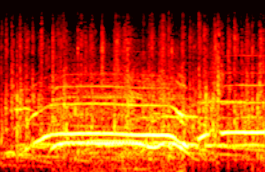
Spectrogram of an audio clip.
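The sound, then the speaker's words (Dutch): Audience cheering and applause form a loud, continuous wash of crowd noise. A held, high-pitched cheer or whistle rides on top for most of the two seconds. “Dus ik wil graag nog een keer een echt groot applaus voor deze man.”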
